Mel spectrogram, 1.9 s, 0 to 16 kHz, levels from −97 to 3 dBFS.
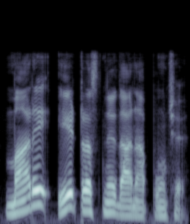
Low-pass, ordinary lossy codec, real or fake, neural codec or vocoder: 7.2 kHz; none; real; none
